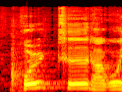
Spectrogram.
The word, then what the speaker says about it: V: 그 다음에 이 전압은 알파벳 V라고 적고 V라고 읽으면 안 돼요. 뭐라고 읽어야 되냐면 볼트라고 얘기해야 돼요.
